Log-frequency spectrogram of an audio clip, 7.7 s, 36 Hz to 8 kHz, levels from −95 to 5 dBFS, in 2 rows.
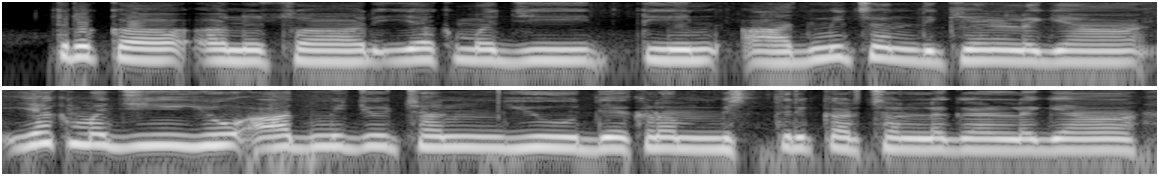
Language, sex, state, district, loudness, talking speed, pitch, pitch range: Hindi, male, Uttarakhand, Uttarkashi, -15 LUFS, 200 wpm, 190 Hz, 175-205 Hz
